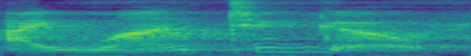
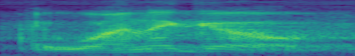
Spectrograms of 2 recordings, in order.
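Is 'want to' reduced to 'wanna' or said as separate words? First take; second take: separate; reduced. First: Want and to are said as separate words. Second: Want to is reduced to wanna. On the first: "se você fosse falar as palavras separadas" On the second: "ela reduz ainda mais"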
